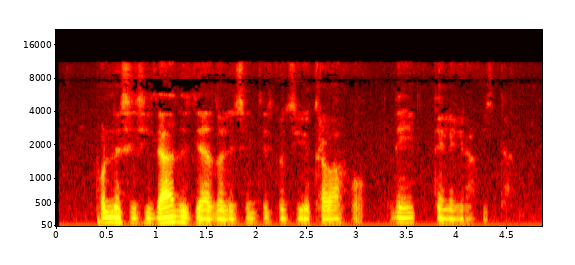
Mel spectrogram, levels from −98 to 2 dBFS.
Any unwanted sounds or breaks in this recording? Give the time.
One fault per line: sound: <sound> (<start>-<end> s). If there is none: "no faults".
no faults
